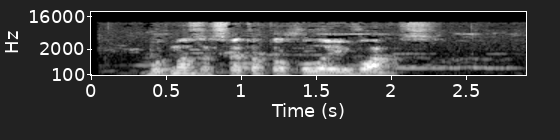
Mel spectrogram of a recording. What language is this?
Macedonian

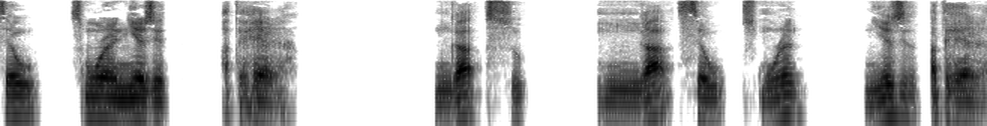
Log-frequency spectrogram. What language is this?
Gheg Albanian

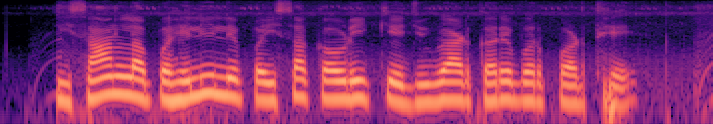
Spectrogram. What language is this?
Chhattisgarhi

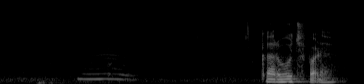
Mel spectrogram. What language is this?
Gujarati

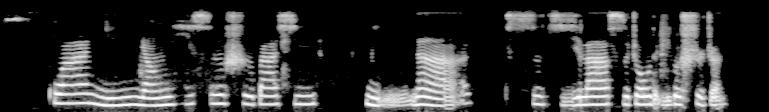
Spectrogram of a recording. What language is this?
Chinese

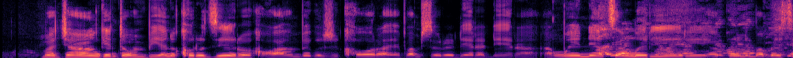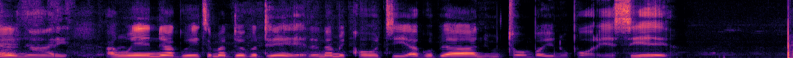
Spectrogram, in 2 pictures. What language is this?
Ndau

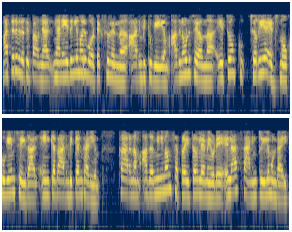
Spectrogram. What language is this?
Malayalam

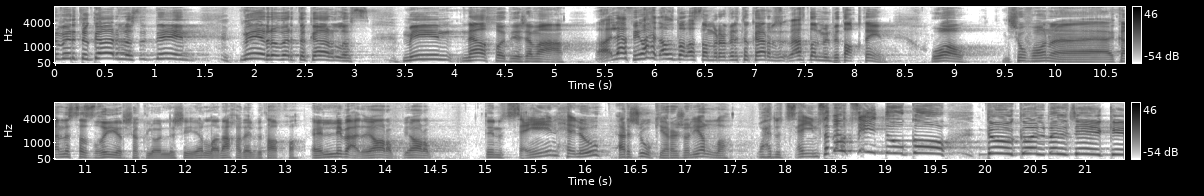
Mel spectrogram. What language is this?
Arabic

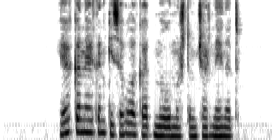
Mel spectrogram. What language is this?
Mari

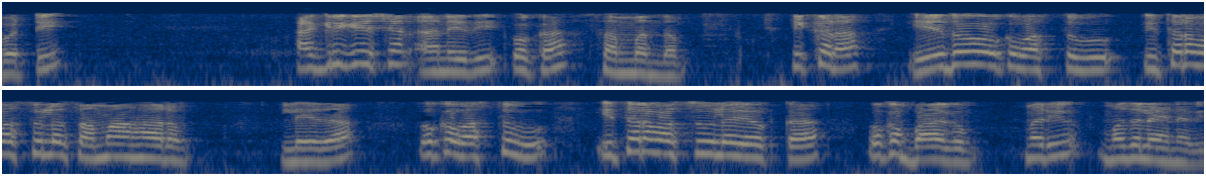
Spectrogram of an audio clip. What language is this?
Telugu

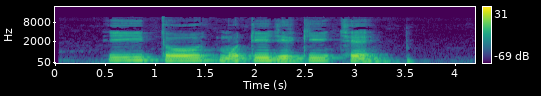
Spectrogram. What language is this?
Goaria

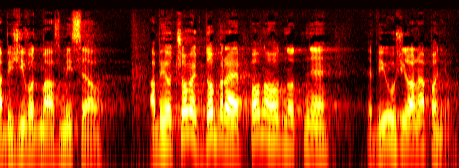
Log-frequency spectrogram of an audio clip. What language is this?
Slovak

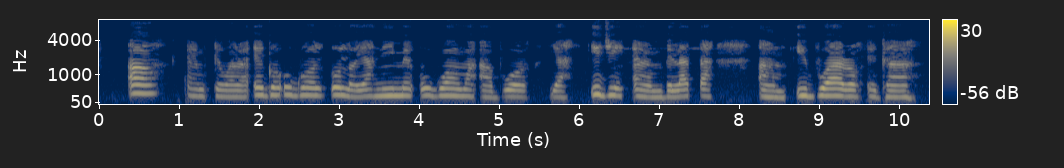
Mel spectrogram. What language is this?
Igbo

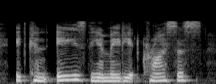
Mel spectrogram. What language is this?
English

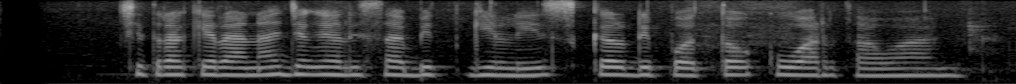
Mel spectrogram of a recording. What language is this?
Sundanese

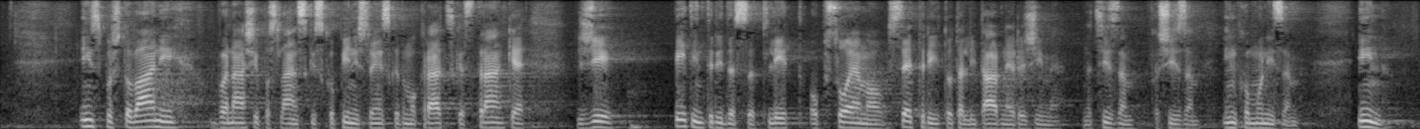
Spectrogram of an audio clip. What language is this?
Slovenian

